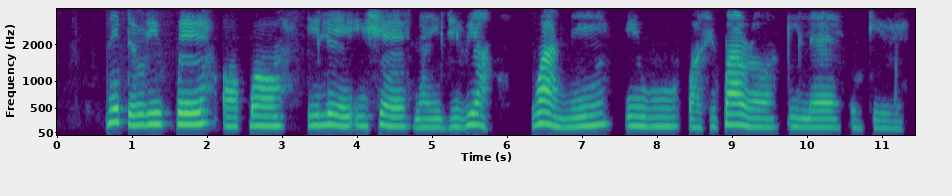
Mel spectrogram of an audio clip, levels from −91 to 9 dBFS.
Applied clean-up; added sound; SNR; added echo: none; none; none; none.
